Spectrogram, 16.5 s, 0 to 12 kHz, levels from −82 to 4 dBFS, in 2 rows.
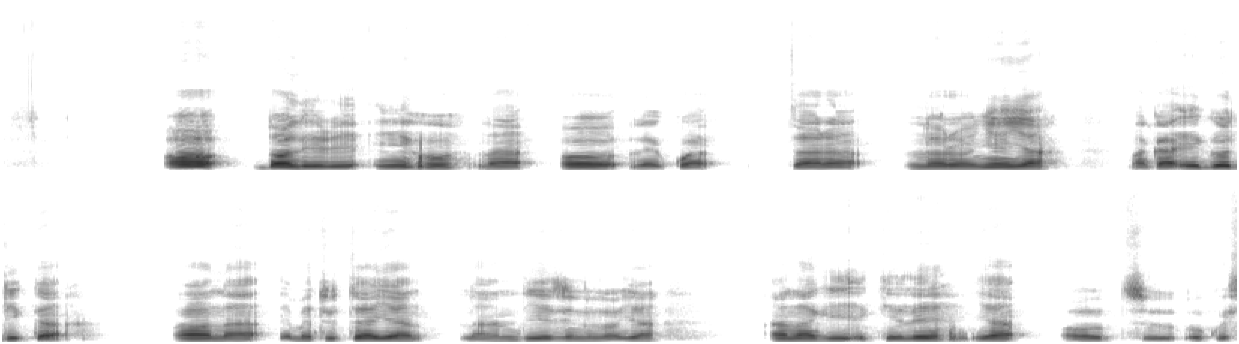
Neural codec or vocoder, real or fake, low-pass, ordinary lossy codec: none; real; 10.8 kHz; none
